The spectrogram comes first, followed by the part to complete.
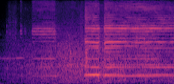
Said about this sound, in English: We're driving through the center of Mogadishu here, not that far from the front lines.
